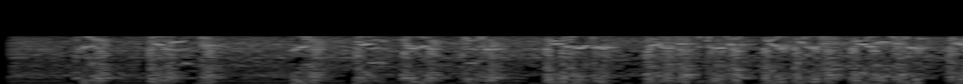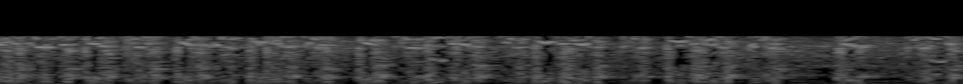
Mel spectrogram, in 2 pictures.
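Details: Busy strummed guitar music plays throughout with a steady driving rhythm, cut off in the upper range.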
